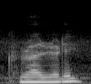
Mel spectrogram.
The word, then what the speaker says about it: corollary: 스펠링이 비슷한데 R이 싱글 R인가요? 더블 R인가요? corollary 싱글 R이 맞네요.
